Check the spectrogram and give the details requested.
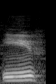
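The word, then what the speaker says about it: -ive: La pronunciación es eve, pero se escribe, como lo ves ahí, i-v-e.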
